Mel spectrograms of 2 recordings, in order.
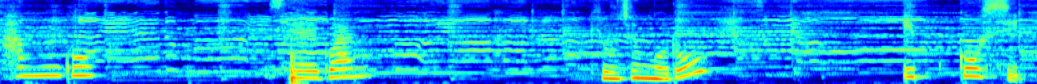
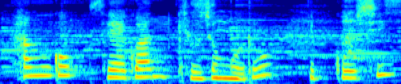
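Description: First: It is spoken slowly and deliberately. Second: It is spoken at a normal pace.

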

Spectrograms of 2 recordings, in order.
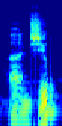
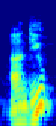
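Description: First: The two words run together as one unit. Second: The two words are said as separate words. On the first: "我们把它连在一块儿读" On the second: "当然你读and you 也行"

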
